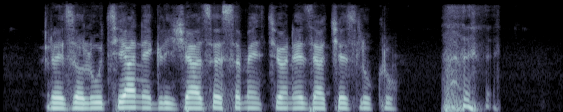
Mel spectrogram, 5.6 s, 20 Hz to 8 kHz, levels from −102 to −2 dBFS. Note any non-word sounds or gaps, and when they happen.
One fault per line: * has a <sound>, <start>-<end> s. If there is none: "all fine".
* has a laugh, 4.4-5.0 s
